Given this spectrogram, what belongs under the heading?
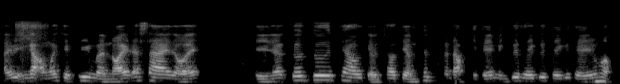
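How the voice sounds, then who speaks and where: A man with a slightly high voice talks quickly while instructing an online English pronunciation class. He stays patient and corrective and repeats the important points, and the video call audio is dull and lo-fi.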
